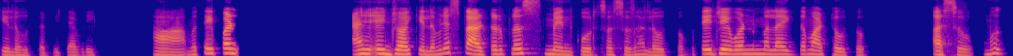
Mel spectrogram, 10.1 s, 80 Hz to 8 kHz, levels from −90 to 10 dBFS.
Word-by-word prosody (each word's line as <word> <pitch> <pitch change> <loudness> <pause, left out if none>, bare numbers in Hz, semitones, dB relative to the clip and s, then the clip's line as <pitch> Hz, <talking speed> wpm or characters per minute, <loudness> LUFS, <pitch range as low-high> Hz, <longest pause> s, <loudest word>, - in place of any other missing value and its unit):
केलं 165 -4 -6
होतं 135 -1 -12
मी 140 - -19
त्यावेळी 145 -1 -13 0.6
हां, 160 -2 -2
मग 185 - -7
ते 240 - +3
पण 250 -1 +7 1.2
आणि 220 +2 +4
एन्जॉय 205 -1 +4
केलं 185 -3 -3
म्हणजे 245 +8 -2
स्टार्टर 210 -5 +6
प्लस 240 +1 +1
मेन 190 -5 -1
कोर्स 165 0 -6
असं 170 0 -6
झालं 170 -2 -7
होतं. 150 0 -10 0.2
ते 220 - +6
जेवण 215 -2 +3
मला 205 -1 -2
एकदम 200 +2 -6
आठवतं. 165 -5 -4 0.8
असं. 160 -2 -3
मग 230 +4 -4
185 Hz, 155 wpm, -24 LUFS, 155-210 Hz, 1.2 s, पण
